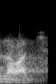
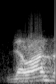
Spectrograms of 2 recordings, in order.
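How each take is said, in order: First: "জাওয়াজ" starting with z, ending in j; z-first pronunciation. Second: "জাওয়াজ" starting with j, ending in z; j-first pronunciation. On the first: Teacher contrasting the word for spouse, z-first "জাওয়াজ". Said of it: "আর জাওয়াজ মানে বিবাহ সাথী". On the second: Teacher contrasting the word for passport, j-first "জাওয়াজ". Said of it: "জাওয়াজ মানে হচ্ছে passport". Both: Shown as a demonstration.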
